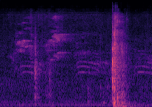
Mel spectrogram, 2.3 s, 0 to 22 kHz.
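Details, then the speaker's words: Toyota Levin (AE86), 36 years old: door swings smoothly with one soft tap and a closing thud, no clicking after the check strap holes were drilled to 8 mm and fitted with a bushing. "And as you can hear, no clicking of the door. It just works, which is nice."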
